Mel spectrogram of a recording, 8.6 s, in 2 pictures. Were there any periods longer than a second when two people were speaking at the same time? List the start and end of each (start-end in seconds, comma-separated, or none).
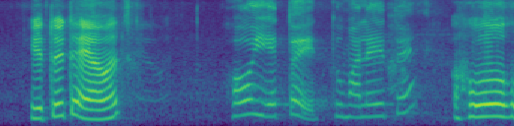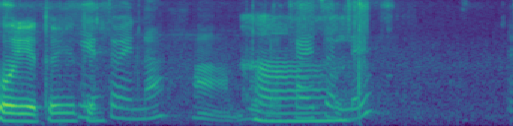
none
